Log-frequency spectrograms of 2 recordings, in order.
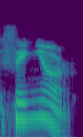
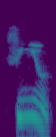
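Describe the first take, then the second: First: Said in the usual way. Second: "señor" said as "siñur"; Quechua-accented vowels. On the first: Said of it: "quiere pronunciar señor". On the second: Retold or imitated. Teacher shows a Quechua speaker's señor, with raised vowels. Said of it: "Sino que dice señor".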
